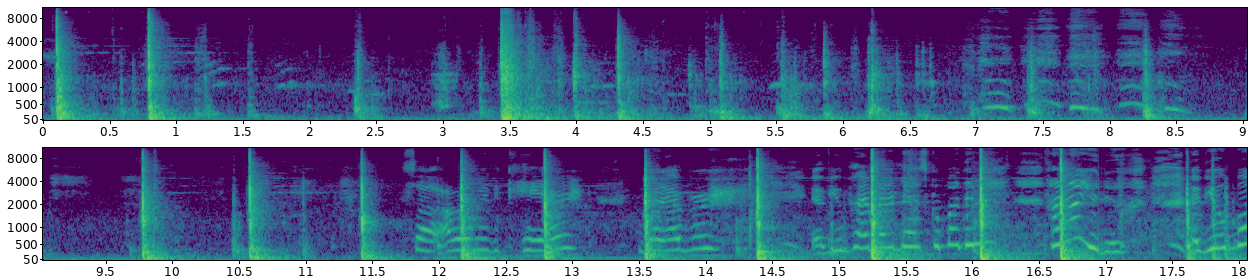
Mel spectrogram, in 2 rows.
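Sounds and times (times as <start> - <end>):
basketball bouncing: 0.0 - 1.3, 3.2 - 6.7, 9.7 - 18.0.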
